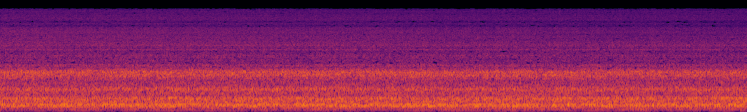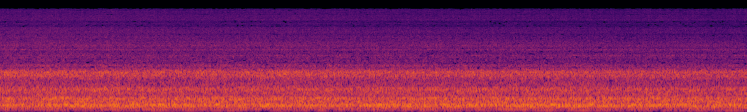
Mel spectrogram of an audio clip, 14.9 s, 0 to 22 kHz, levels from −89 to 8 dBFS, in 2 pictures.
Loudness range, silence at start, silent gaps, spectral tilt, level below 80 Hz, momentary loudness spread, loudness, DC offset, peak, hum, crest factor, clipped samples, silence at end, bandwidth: 1 LU; 0 s; none; -5 dB/octave; -46 dBFS; 1 LU; -23 LUFS; under 0.1%; -10 dBFS; none; 14 dB; under 0.1%; 0 s; 16 kHz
